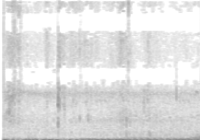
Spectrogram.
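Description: A steady low rumble, with some wind noise on the microphone and a few faint clicks.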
